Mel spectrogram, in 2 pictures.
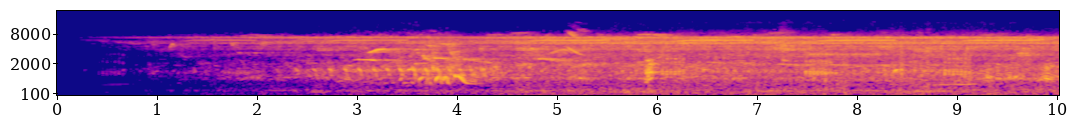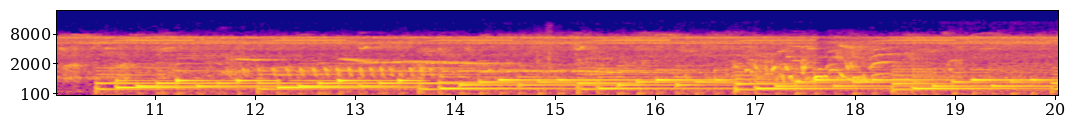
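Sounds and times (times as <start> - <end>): high insect drone: 4.3 - 20.0
birds chirping: 10.4 - 20.0.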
